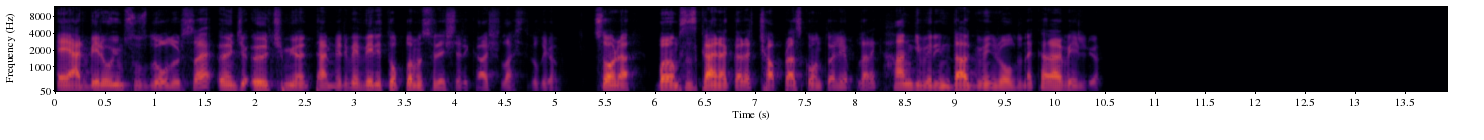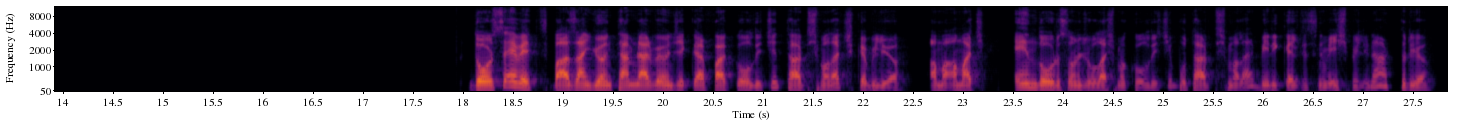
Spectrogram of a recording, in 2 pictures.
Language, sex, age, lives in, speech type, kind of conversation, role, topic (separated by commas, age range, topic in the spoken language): Turkish, male, 35-39, Greece, read, expert-assistant, expert, Okyanuslar mı yoksa ormanlar mı daha fazla oksijen üretir?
